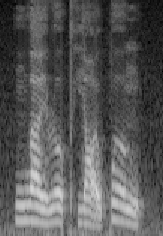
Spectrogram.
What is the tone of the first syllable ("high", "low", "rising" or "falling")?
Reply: falling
